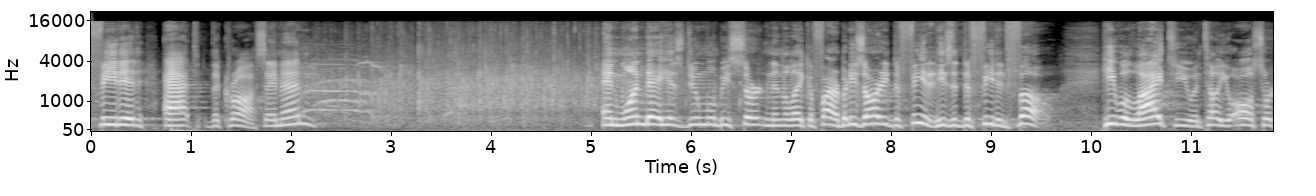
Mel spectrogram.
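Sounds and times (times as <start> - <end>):
speech: 0.1 - 2.5, 5.1 - 11.8
congregation cheering voices: 2.0 - 5.2
church congregation applauding during a sermon: 2.0 - 6.6.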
